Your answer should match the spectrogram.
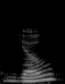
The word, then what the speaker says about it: Yeoh: Yeoh. So there was a post that came out. I saw this on Twitter, and it was of Michelle Yeoh, and it said that Michelle Yeoh is the second woman of color to ever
